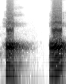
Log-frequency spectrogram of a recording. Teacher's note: জিহভা মূল কোমল তালুর কাছাকাছি স্পর্শে হ এর উচ্চারণ আমরা করতে পারি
